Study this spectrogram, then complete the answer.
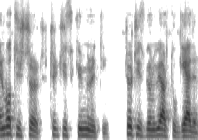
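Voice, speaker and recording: A man talks in a fairly high voice with a non-native accent. His pitch varies in an ordinary way. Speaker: monastic novice. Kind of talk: panel question. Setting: video call. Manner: halting.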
